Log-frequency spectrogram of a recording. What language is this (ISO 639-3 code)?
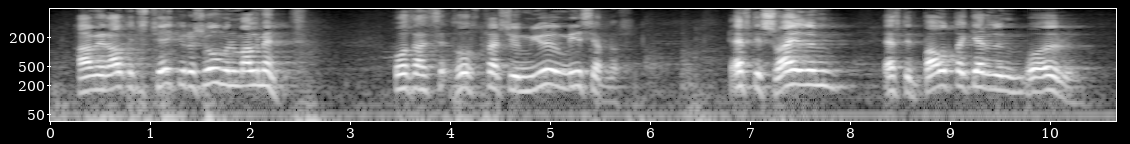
isl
